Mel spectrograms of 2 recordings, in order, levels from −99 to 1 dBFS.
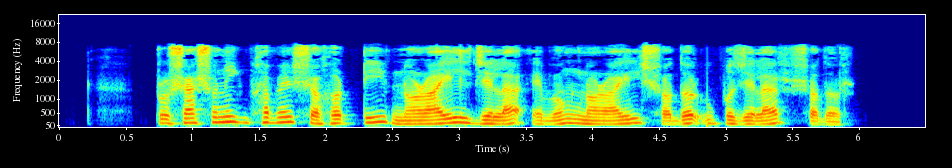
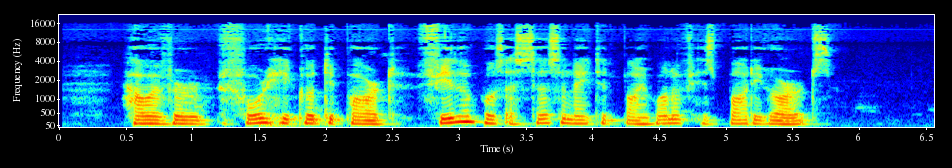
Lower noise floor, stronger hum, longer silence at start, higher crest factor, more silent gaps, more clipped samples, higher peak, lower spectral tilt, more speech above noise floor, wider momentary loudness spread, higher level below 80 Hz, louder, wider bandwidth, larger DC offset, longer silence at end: second, -56 dBFS vs -62 dBFS; neither; first, 0.75 s vs 0.5 s; about the same, 18 dB vs 18 dB; neither; neither; about the same, -2 dBFS vs -2 dBFS; about the same, -4.5 dB/octave vs -5.5 dB/octave; second, 38 dB vs 44 dB; about the same, 7 LU vs 9 LU; about the same, -54 dBFS vs -50 dBFS; about the same, -19 LUFS vs -19 LUFS; second, 8 kHz vs 16.5 kHz; neither; second, 0.55 s vs 0.8 s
